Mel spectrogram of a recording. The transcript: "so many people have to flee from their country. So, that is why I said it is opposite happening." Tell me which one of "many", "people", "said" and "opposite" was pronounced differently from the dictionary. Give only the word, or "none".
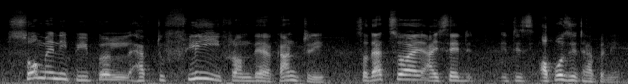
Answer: none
